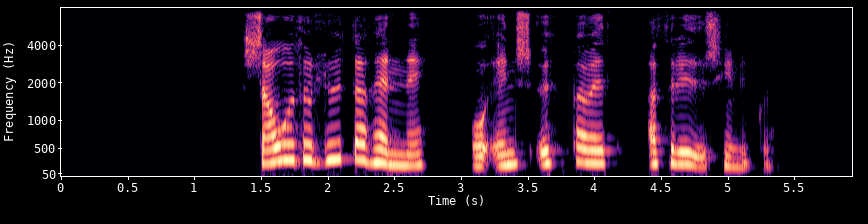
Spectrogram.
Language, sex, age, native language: Icelandic, female, 50-59, Icelandic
